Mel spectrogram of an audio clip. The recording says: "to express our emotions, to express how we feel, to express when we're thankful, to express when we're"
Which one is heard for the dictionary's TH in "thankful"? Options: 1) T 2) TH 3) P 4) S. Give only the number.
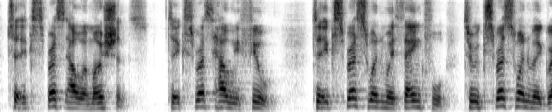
2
